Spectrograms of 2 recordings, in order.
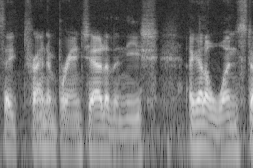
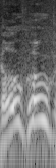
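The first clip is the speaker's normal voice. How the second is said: high, whiny mock dog whimper; imitating a dog's little whine; dog whining; 9 semitones higher than usual. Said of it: "so he'll be like".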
